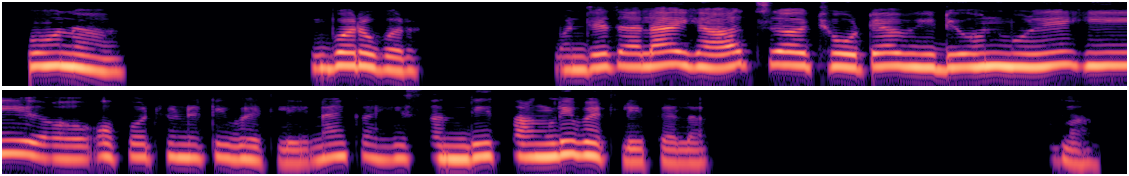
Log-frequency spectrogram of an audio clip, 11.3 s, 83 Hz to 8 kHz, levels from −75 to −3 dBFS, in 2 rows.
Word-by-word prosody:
हो 250 +1 +4
ना, 240 -2 +6 1.2
बरोबर. 235 -7 +2 0.7
म्हणजे 205 +3 -1
त्याला 250 +1 +2
ह्याच 250 +1 0
अ, 260 -1 +3
छोट्या 245 0 +1
व्हिडिओमुळे 240 +2 +3
ही 255 0 +2 0.3
अ, 210 - -5 0.3
अपॉर्च्युनिटी 210 0 -5
भेटली 170 -5 -6
नाही 205 +6 -4
का? 215 - -9
ही 195 0 -6
संधी 200 +1 -1
चांगली 220 +2 +1
भेटली 185 -7 -4
त्याला. 155 -2 -9 1.8
वाह! 150 -5 -11
220 Hz, 110 wpm, -22 LUFS, 195-245 Hz, 1.8 s, ना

